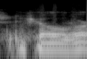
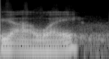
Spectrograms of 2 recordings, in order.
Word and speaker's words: Yahweh: The Hebrew name for God as revealer is Jehovah or Yahweh. I'm not going to argue with those who pronounce it either way, so I often pronounce it both ways, which is translated in our King James text and most of the other texts simply as Lord.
